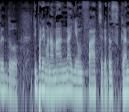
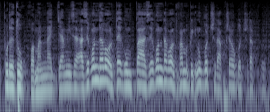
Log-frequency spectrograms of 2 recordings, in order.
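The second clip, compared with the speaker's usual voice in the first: much softer, still shaken from the scare; shaken after fright; 4 semitones higher, 8 dB quieter than usual. Acted. Scolding the friend who gave him a fright, softly shaken.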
